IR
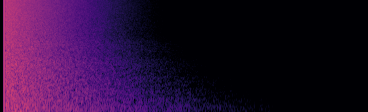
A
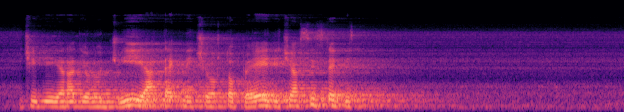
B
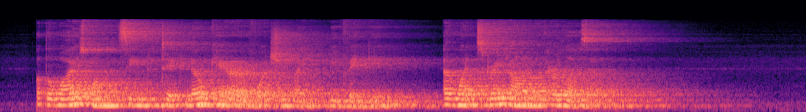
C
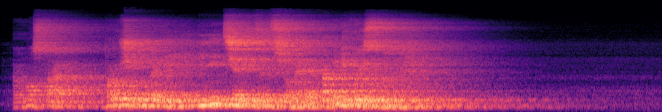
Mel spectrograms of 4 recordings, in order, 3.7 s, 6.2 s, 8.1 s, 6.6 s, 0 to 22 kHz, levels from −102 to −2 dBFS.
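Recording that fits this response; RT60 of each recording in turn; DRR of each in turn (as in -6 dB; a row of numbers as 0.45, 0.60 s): C; 2.5, 2.5, 2.5 s; 4.5, -3.0, -9.0 dB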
